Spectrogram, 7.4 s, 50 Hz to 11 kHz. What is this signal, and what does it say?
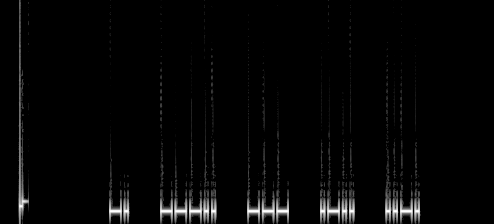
Morse code, heard as a keyed tone, about 22 wpm, spaced as for 12 wpm, 700 Hz. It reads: N8OLF
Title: USA Call Signs - 5 Characters - 3x Character Spacing - 22wpm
